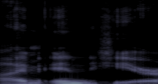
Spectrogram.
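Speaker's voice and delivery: possessed demon voice with swooping pitch. Retelling telling someone in the bathroom to stay out: imitating the girl from The Exorcist. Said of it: "I sounded like the girl from The Exorcist".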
